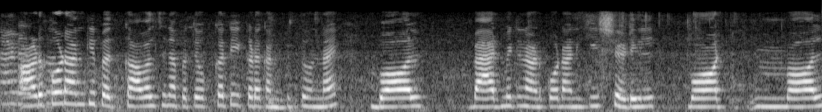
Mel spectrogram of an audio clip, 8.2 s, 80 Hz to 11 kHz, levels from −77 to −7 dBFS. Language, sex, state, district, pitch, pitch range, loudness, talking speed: Telugu, female, Andhra Pradesh, Anantapur, 250 Hz, 240-270 Hz, -16 LUFS, 110 wpm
